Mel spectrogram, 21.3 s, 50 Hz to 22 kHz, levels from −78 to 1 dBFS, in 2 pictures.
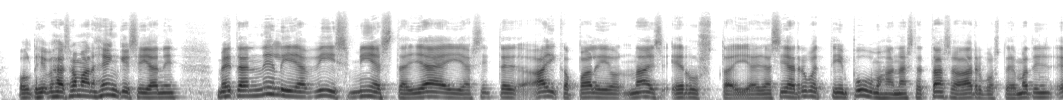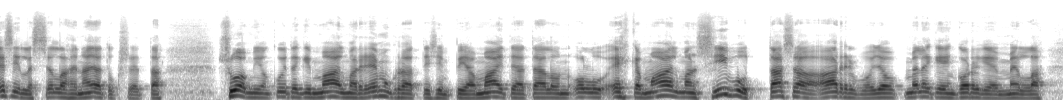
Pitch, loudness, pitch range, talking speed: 135 Hz, -21 LUFS, 125-150 Hz, 125 wpm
